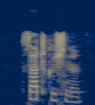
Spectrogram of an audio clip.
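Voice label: "сатшкысьны", Komi, female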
